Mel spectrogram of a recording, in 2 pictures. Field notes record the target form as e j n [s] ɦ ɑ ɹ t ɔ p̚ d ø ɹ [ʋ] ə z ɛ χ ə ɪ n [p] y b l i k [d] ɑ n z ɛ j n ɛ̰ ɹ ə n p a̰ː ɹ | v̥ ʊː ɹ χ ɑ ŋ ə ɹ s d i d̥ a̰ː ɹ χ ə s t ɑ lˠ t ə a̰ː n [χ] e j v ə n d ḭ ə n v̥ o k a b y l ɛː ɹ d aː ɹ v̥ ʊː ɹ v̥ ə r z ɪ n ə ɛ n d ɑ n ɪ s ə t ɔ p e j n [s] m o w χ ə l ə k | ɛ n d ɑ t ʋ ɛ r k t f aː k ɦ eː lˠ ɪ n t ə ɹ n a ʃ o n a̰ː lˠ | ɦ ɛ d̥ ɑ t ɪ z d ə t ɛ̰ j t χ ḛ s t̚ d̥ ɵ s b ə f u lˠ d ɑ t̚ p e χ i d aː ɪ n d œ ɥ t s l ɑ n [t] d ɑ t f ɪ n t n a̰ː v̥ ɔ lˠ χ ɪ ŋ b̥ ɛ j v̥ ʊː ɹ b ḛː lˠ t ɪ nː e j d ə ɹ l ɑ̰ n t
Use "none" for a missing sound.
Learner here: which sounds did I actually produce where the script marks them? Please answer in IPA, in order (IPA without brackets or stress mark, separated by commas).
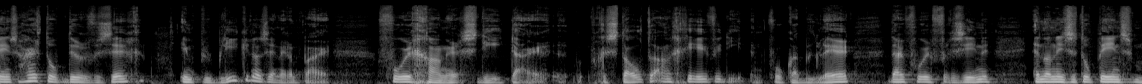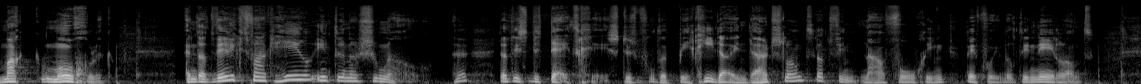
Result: s, v, p, d, χ, s, t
